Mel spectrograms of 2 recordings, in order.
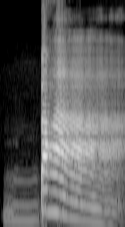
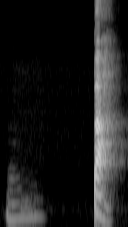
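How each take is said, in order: First: "ba" loud, with a very long a; stretched syllable. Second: Said in the usual way. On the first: Shown as a demonstration. Teacher showing the mouth opening, "ba" loudly drawn out. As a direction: open "ba" into a long, falling vowel. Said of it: "ensuite, elle fait ba". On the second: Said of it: "Est-ce que ma bouche fait un seul geste".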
